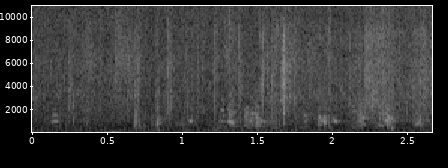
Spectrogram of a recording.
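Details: Domestic chickens, hens and roosters, clucking in a busy flock; short overlapping clucks and squawks scattered throughout, several birds calling at once.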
